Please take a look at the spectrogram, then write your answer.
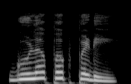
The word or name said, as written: ಗುಳಪಪ್ಪಡಿ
